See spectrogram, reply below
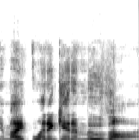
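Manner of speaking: disembodied voice with swooping pitch. Narrating to the players, voicing an unseen speaker in the dark: disembodied voice from the dark. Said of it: "the disembodied voice again from somewhere in the dark say".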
